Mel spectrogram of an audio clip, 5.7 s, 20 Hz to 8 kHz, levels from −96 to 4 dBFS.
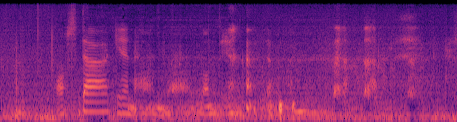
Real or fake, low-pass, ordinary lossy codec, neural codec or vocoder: fake; 7.2 kHz; none; codec, 16 kHz, 0.8 kbps, ZipCodec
